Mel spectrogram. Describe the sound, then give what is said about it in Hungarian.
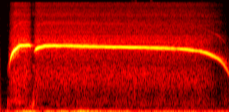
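A single long whistle, one steady high tone held for about three seconds after a quick rise, then sliding downward at the end. Loud, with no talking. “Aztán a nyúl füttyentett egyet.”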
